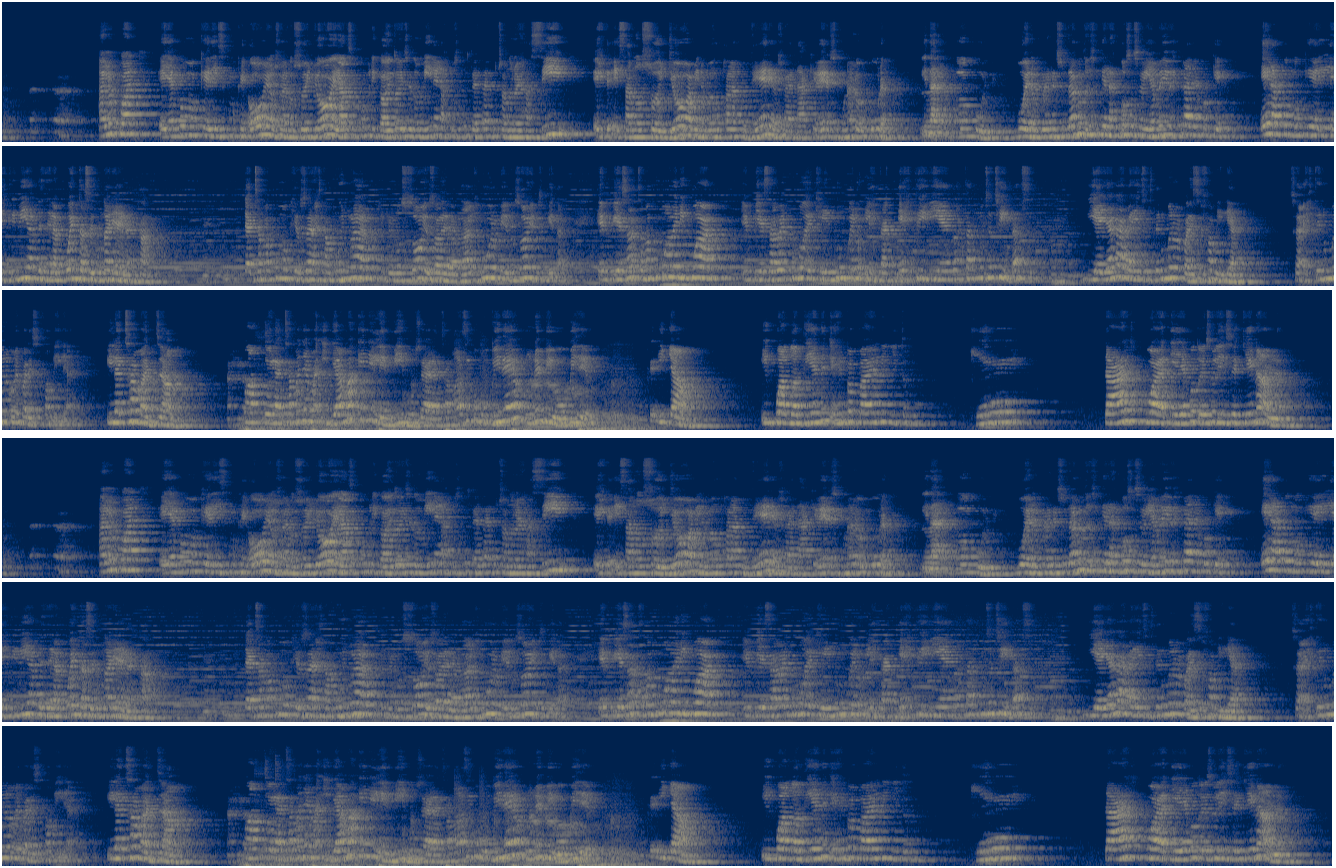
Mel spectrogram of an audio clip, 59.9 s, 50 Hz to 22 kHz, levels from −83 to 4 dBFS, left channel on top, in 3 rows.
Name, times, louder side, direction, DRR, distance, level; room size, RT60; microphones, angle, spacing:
voice 1, 1.4-2.0 2.3-8.4 8.9-13.3 13.8-14.8 15.2-18.3 18.9-22.2 23.6-30.7 31.1-35.4 36.3-38.6 39.4-41.0 41.5-42.7 43.6-48.8 49.8-50.4 51.4-53.6 56.5-59.2, left 2 dB, 85° left, -2 dB, 0.6 m, -31 dB
voice 2, 13.8-14.2 23.0-23.4 35.7-36.3 43.3-43.7 49.7-49.8 54.5-55.2, equal, 20° left, -4 dB, 0.4 m, -37 dB
sound 1, 19.9-35.9, equal, 85° right, 0.4 m, -45 dB
sound 2, 43.5-49.5, equal, 55° right, 0.8 m, -38 dB
2.5 x 2.0 x 3.1 m, 1.3 s
head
